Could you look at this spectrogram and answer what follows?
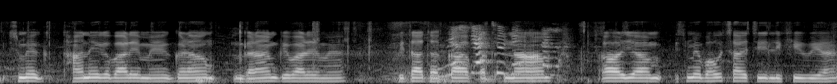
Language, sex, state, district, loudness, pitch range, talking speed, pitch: Hindi, male, Bihar, Saharsa, -18 LUFS, 145-155 Hz, 150 wpm, 150 Hz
